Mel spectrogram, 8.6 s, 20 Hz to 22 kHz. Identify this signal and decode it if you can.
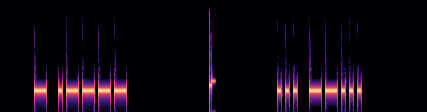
Morse code, heard as a keyed tone, about 15 wpm, 700 Hz. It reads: T1 S7
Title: Single-Letter Single-Number 15wpm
